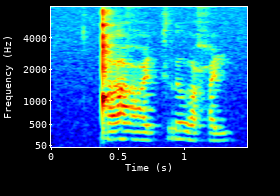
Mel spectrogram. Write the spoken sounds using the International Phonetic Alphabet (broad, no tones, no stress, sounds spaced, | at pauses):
ǃ a ʕ i k r ɤ ħ i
